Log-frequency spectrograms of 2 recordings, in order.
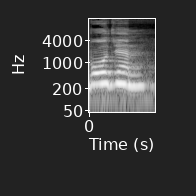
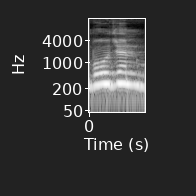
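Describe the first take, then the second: Both takes have the same delivery.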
